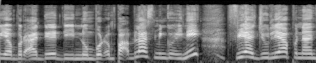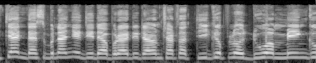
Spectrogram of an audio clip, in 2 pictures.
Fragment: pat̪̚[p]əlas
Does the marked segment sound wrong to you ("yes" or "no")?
yes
